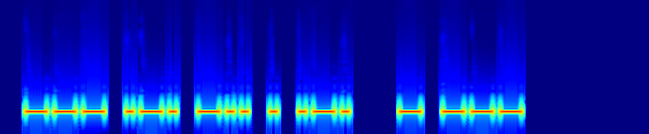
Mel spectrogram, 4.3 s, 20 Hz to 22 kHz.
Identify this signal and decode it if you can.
Morse code, heard as a keyed tone, about 31 wpm, 700 Hz. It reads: ORDER TO
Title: Speed-Racing - Sets of 3 Words 25wpm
